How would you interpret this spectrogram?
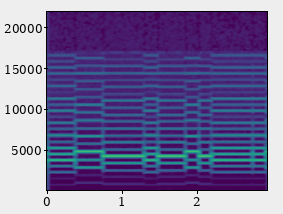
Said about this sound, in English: I had a new bell installed in my flat.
